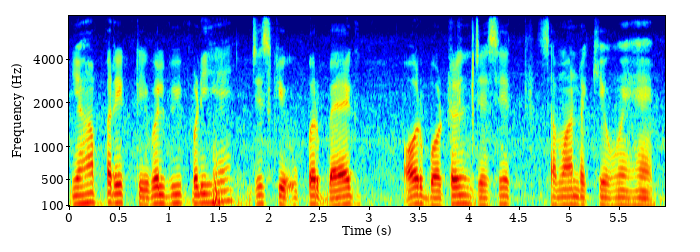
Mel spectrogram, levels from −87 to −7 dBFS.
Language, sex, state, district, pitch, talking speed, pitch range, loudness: Hindi, male, Uttar Pradesh, Lucknow, 125 Hz, 170 wpm, 110-130 Hz, -18 LUFS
